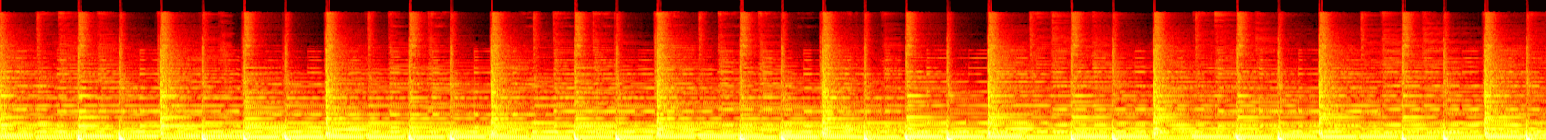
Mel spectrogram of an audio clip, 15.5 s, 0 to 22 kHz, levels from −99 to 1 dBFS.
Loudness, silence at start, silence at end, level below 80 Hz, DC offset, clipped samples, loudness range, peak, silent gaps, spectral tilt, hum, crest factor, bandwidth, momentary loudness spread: -13 LUFS; 0 s; 0 s; -18 dBFS; under 0.1%; 1%; 1 LU; 0 dBFS; none; -7 dB/octave; none; 12 dB; 16 kHz; 3 LU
